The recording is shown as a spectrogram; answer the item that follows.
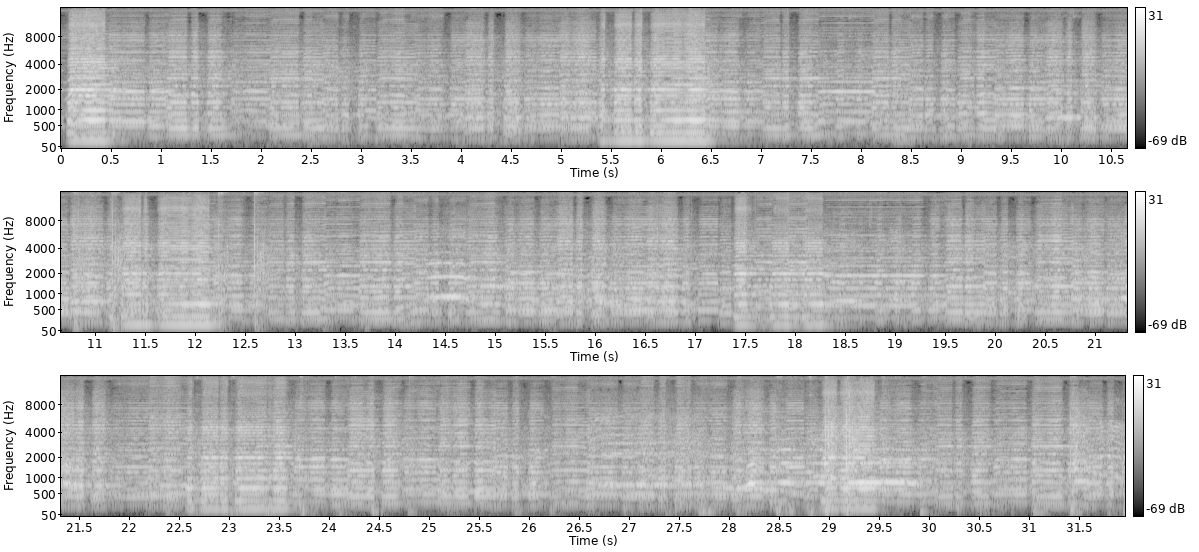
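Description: Accordion (gaita) playing the chula tune, its low bass phrase coming round about every six seconds. A chula dancer's boots strike the wooden floor in his footwork, with a few sharp stamps standing out, one just after the start, a couple around the middle and one near the end.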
